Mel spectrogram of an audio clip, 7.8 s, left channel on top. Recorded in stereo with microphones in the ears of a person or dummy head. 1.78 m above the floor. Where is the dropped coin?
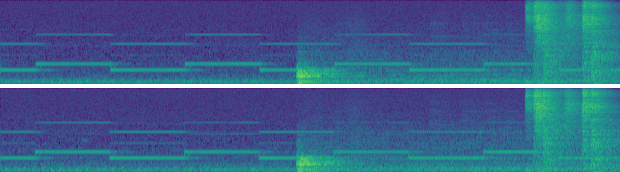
10° right (ahead or behind), 1.4 m.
